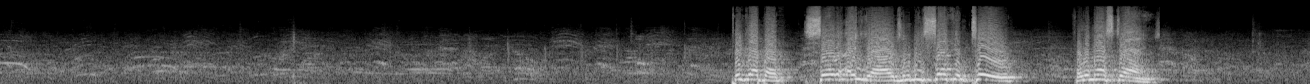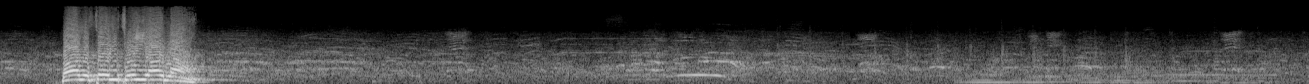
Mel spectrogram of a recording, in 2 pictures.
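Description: A large crowd murmurs and cheers in an open stadium.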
